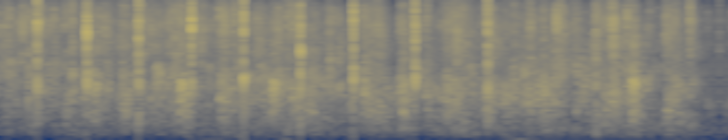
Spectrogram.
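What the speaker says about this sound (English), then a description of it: "A big round of applause." An audience at a candidate forum event gives a short round of applause, a moderate, crackling patter of many hands clapping steadily, heard from a little distance.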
